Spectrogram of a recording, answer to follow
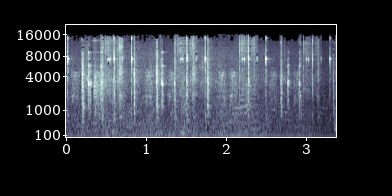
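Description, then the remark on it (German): Machines in a noisy production hall where mechanical lock cylinders are made click rapidly and irregularly with sharp metallic ticks, over a steady low hum and a faint background hiss. Women work at the many machines. No one speaks. “Es klickt und zischt, es riecht nach Metall.”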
